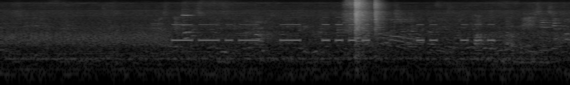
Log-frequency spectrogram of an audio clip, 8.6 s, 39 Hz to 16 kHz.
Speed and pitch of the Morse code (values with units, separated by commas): 12 wpm, 930 Hz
